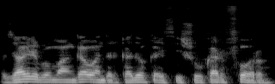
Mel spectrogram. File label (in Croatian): romski; POP UP Zagreb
